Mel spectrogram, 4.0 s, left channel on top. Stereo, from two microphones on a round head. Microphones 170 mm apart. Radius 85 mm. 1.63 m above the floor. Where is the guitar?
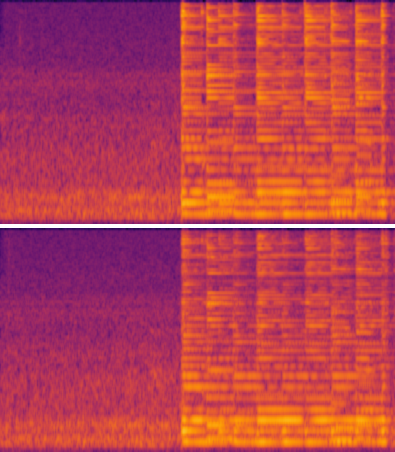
70° left (ahead or behind), 1.5 m.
